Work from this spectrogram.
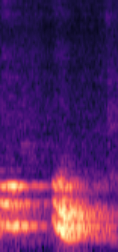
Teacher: तो ओष्ठ से जो स्वर उच्चारित होते हैं वो होते हैं उ उ।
